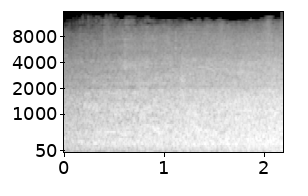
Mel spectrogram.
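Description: City street bustle sound effect, traffic and urban hubbub, fading in from silence and growing steadily louder.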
